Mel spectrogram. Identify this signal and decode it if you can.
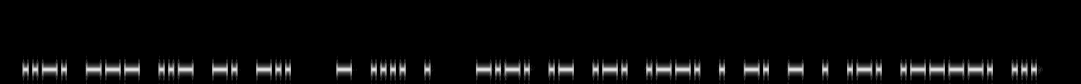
Morse code, heard as a keyed tone, about 25 wpm, spaced as for 22 wpm, 700 Hz. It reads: FOUND THE CARPENTER'S
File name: Pinocchio / Pinocchio ch2 18 25 ik1hge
